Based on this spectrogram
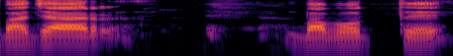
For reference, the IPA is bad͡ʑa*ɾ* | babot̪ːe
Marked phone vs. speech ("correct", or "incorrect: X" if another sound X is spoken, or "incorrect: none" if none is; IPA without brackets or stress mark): correct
